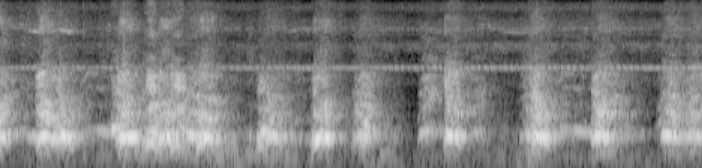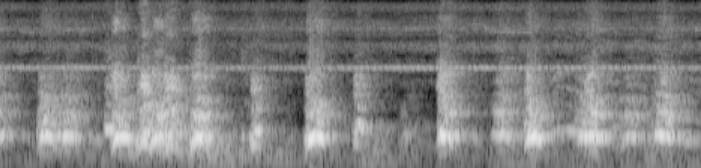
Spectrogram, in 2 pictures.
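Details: Several dogs bark loudly and excitedly, with harsh barks tumbling in irregular clusters and overlapping, and some brief yelps; a constant thin high tone hums in the background.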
